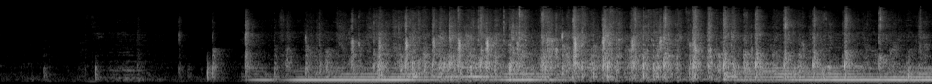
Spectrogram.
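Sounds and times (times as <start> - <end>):
didgeridoo: 2.5 - 6.3, 7.1 - 9.3.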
